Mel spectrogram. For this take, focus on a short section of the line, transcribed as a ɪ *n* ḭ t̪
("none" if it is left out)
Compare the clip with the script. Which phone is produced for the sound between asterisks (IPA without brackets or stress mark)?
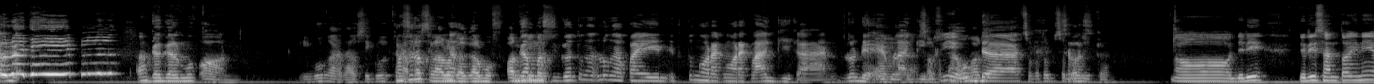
n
